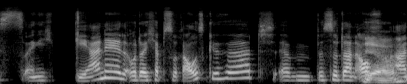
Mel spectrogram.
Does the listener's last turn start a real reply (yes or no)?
no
